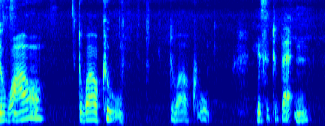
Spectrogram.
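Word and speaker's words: Djwal Khul: this is how you say his name d DW cool DW cool is a Tibetan monk Enlighten action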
